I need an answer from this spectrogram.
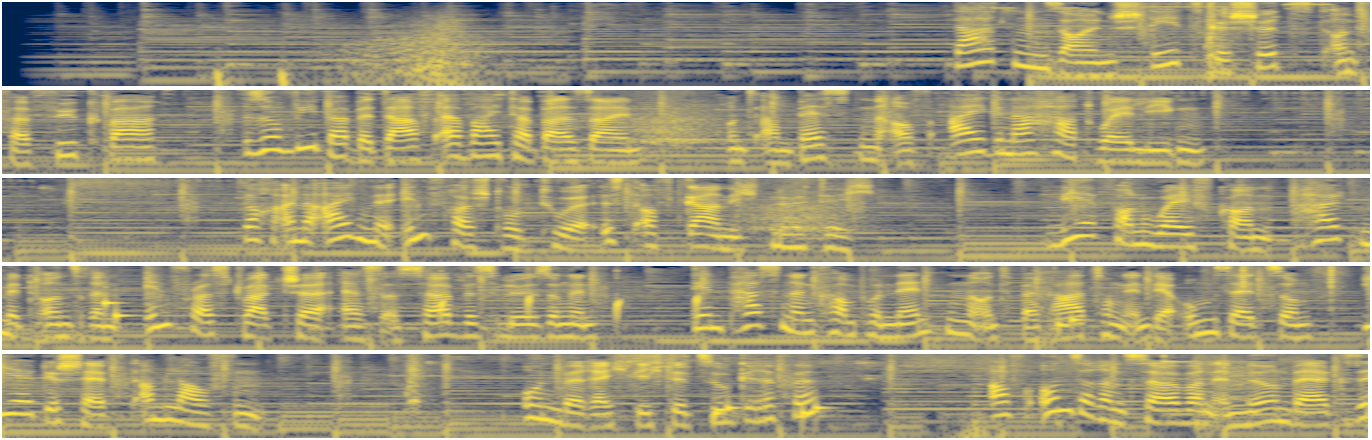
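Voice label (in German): Kommentar, Freundlich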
